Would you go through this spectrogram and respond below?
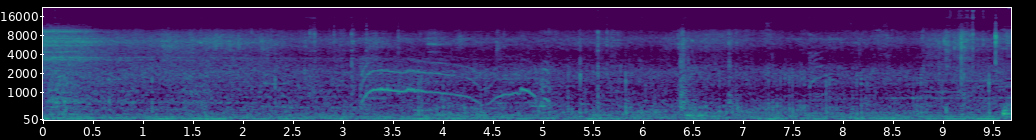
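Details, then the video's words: Cat meowing: one drawn-out, tonal meow that rises and then falls, followed by a shorter second meow, over a steady low engine-like rumble and background noise. "বিলাই মেউ করে"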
